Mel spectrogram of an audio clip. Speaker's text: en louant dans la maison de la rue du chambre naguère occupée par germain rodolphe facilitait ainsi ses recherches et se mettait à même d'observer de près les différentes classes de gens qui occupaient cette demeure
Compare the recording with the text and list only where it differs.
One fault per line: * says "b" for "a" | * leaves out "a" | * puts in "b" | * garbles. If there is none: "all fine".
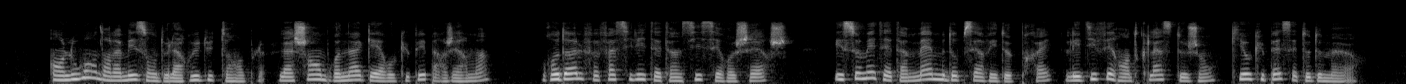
* puts in "temple la"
